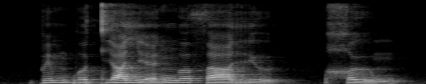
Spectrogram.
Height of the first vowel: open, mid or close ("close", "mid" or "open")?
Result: mid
